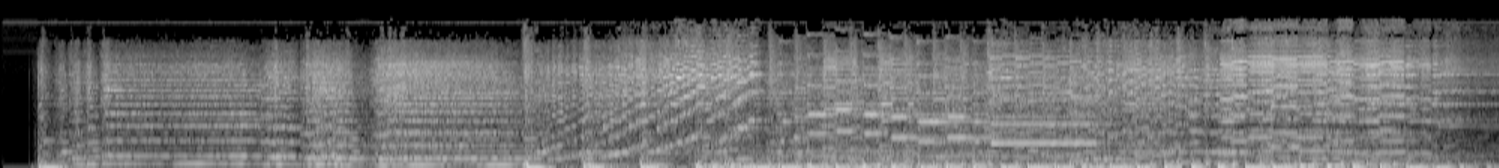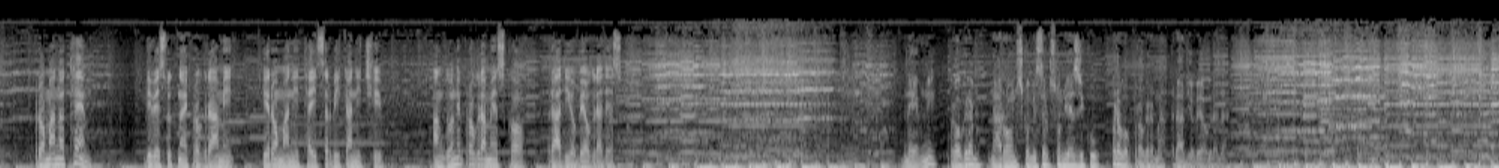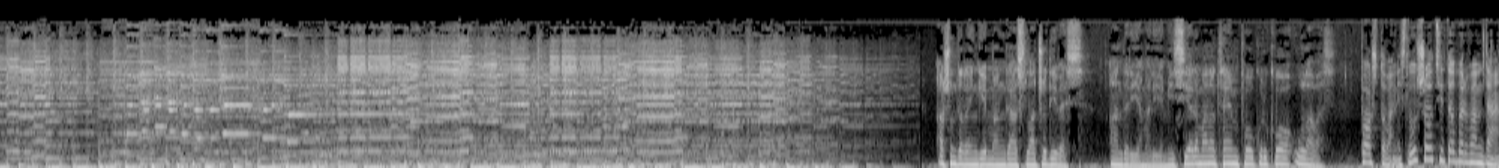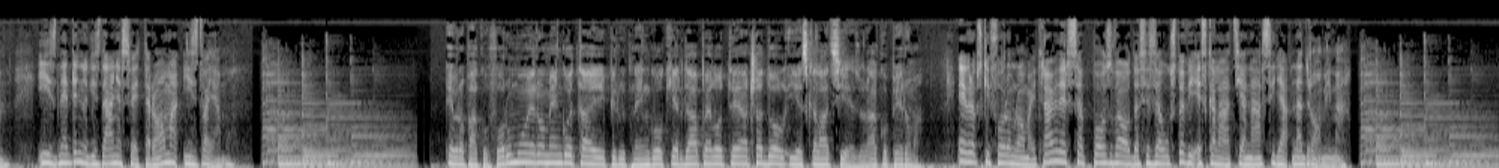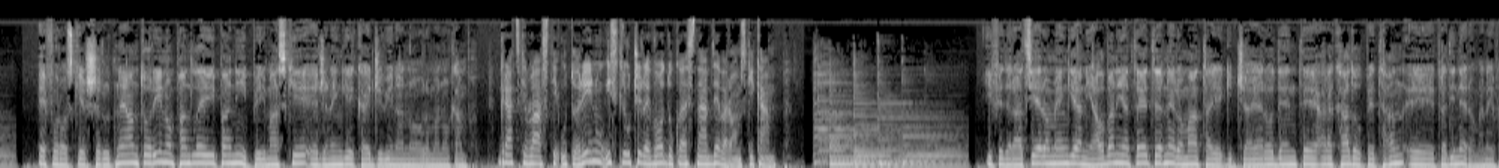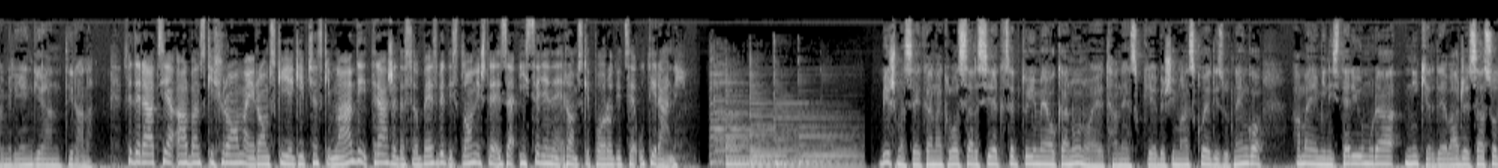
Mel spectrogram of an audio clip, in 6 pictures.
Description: Чућемо и утиске са Гоча из Летњег кампа "Корачајмо заједно".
